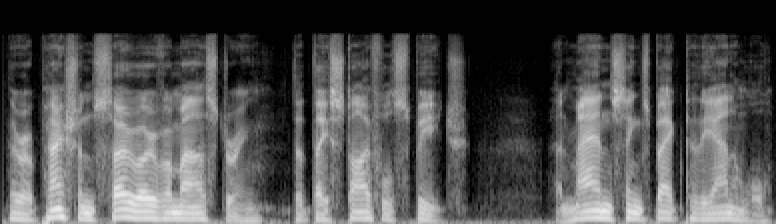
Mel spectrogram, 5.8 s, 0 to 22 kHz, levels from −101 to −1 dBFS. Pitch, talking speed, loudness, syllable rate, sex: 100 Hz, 165 wpm, -17 LUFS, 5.5 syllables/s, male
